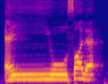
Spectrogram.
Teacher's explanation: ইয়া হরফটি হলো ইদগামে বাগুন্নার হরফ। তাহলে নুনকে আমরা পরবর্তী হরফ ইয়ার সাথে মিলিয়ে গুন্নার সহিত পড়ব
